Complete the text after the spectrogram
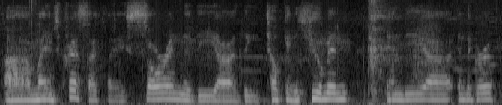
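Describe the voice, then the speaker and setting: A man introducing himself casually as a tabletop game player, speaking haltingly. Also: on the high side, creaky, mellow, a little hiss or hum. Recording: dull, lo-fi microphone sound.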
